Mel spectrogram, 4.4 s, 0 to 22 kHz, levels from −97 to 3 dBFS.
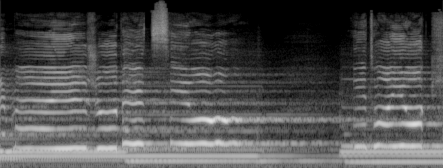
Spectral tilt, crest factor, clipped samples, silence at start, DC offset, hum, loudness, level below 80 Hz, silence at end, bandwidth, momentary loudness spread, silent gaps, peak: -4.5 dB/octave; 16 dB; under 0.1%; 0 s; under 0.1%; none; -19 LUFS; -56 dBFS; 0 s; 17 kHz; 18 LU; none; -4 dBFS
